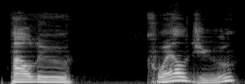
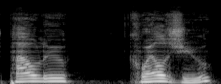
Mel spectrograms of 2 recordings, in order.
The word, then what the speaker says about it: Paulo Coelho: hearts treasure and as the most excellent author paolo quelju and i stumble on that a little bit it is spelled paulo coelho it looks like but i looked up the pronunciation paulu quelju points out in his amazing book the alchemist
